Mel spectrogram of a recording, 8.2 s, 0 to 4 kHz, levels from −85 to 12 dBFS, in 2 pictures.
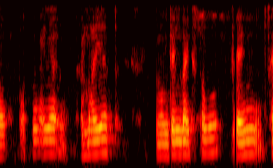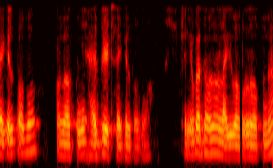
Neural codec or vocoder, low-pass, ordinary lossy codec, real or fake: codec, 16 kHz, 4 kbps, FunCodec, trained on Chinese and English, 50 frames a second; 3.6 kHz; none; fake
